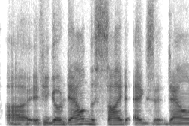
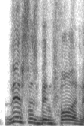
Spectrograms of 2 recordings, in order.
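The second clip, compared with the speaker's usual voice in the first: high, loud, forced cheer covering fright; panicked exit; 13 semitones higher, 5 dB louder than usual. Retold or imitated. Frightened guest fleeing the ghostly tour guide, panicked. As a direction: blurt it out while already bolting.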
